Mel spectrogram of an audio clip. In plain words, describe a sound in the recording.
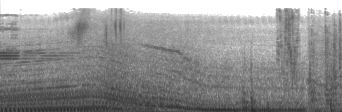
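A car engine winds down as the car slows to a stop.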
